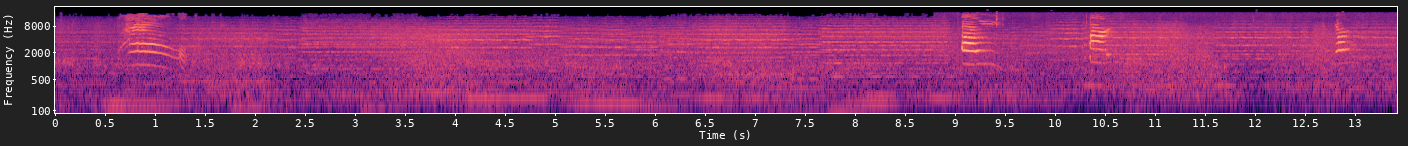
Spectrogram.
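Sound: kitten meowing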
